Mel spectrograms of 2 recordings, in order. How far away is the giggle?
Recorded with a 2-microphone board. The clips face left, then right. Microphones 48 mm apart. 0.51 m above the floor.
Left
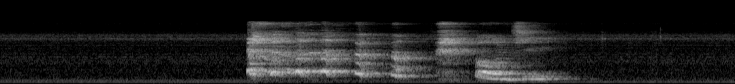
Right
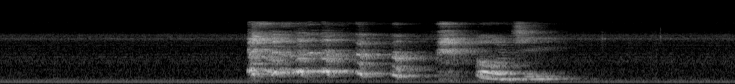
About 0.8 m.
